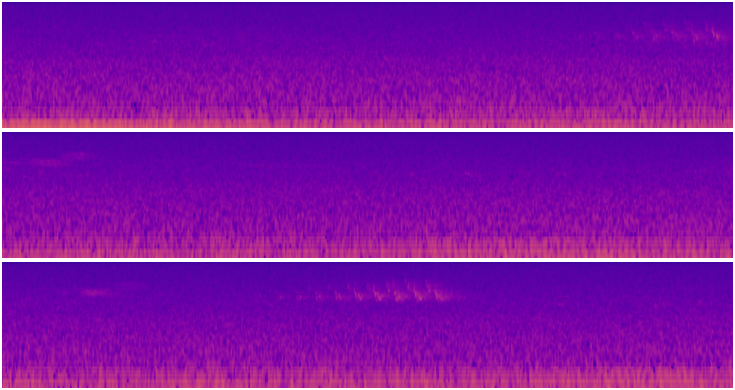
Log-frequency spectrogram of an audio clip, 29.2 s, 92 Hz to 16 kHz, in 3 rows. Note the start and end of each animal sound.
[7.47, 9.89] Ovenbird (Seiurus aurocapilla)
[9.40, 11.32] Black-throated Blue Warbler (Setophaga caerulescens)
[19.82, 21.51] Black-throated Blue Warbler (Setophaga caerulescens)
[23.00, 25.45] Ovenbird (Seiurus aurocapilla)

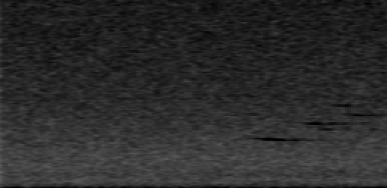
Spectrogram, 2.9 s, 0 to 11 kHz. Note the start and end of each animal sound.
[1.75, 2.91] Hermit Thrush (Catharus guttatus)

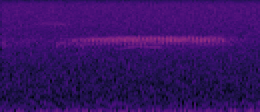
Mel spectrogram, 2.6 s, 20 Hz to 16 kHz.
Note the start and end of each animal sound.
[0.37, 1.60] Eastern Wood-Pewee (Contopus virens)
[0.49, 2.45] Pine Warbler (Setophaga pinus)

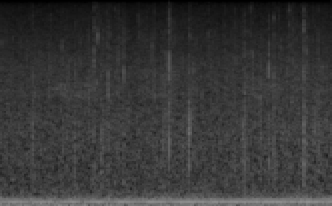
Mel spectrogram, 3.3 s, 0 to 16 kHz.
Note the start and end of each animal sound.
[0.24, 3.33] Red-eyed Vireo (Vireo olivaceus)

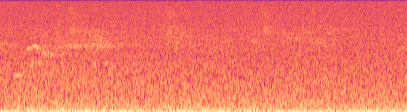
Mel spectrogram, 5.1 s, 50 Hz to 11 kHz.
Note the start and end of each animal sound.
[0.24, 1.60] Red-winged Blackbird (Agelaius phoeniceus)

